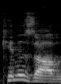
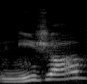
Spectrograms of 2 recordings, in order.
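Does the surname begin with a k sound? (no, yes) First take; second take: yes; no. First: The name begins with a k sound. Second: The name begins with an n sound. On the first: The speaker calls it wrong. "I pronounced it Kinizov last episode" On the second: The speaker calls it right. "I believe it's pronounced Nijov"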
